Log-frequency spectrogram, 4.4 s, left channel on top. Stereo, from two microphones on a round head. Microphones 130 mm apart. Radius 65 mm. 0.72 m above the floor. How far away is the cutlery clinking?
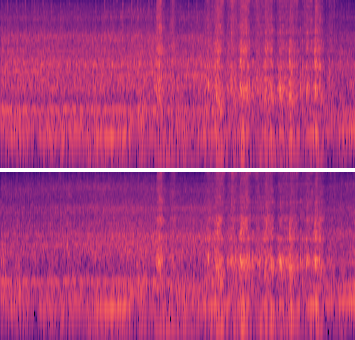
About 2 m.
